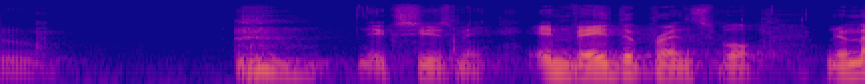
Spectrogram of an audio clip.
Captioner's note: throat clearing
